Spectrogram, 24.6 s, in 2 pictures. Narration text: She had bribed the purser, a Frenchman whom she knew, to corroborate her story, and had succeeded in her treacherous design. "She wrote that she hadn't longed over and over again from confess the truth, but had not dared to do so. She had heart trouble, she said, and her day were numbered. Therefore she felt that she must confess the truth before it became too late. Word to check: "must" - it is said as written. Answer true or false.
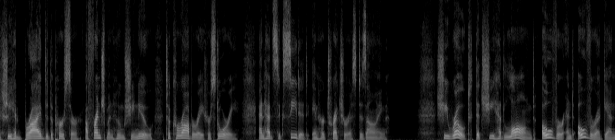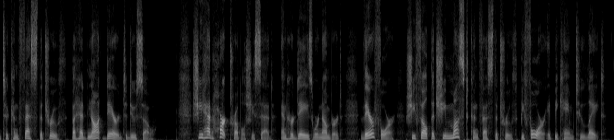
true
